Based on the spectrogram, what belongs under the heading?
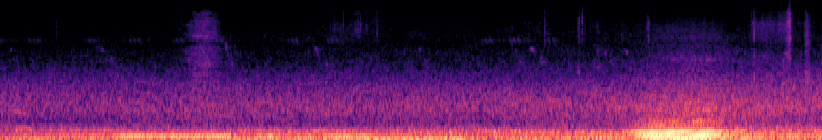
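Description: A motor vehicle's engine running, a steady low hum, which swells briefly for about half a second near the end.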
